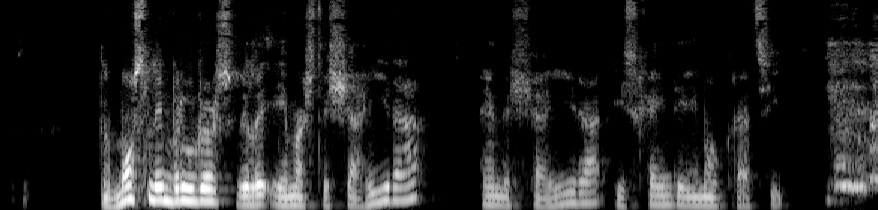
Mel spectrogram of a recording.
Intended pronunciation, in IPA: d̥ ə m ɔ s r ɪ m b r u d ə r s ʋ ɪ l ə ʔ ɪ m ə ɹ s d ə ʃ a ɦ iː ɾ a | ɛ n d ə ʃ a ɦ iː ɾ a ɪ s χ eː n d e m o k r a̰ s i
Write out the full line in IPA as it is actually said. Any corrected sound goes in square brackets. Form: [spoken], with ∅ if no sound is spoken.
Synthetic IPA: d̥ ə m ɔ s [l] ɪ m b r u d ə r s ʋ ɪ l ə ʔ ɪ m ə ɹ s d ə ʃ a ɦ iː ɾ a | ɛ n d ə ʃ a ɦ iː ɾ a ɪ s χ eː n d e m o k r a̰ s i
